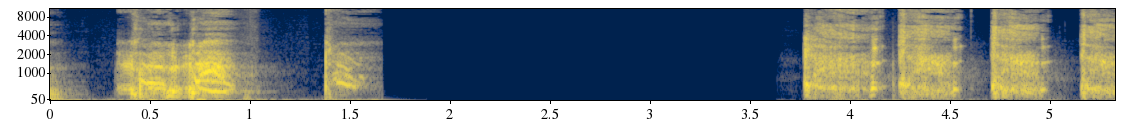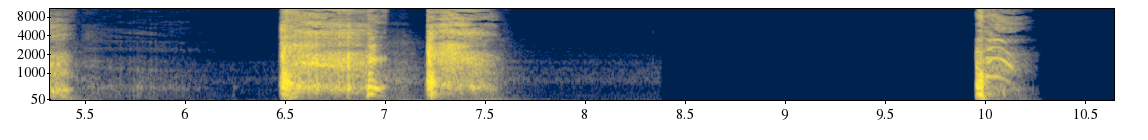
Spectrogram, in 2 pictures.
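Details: Coughing from men, a sound-effect recording; cough.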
